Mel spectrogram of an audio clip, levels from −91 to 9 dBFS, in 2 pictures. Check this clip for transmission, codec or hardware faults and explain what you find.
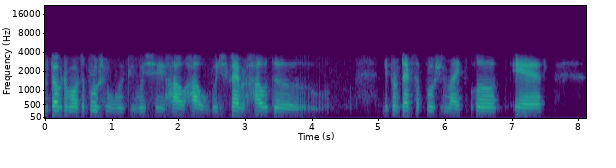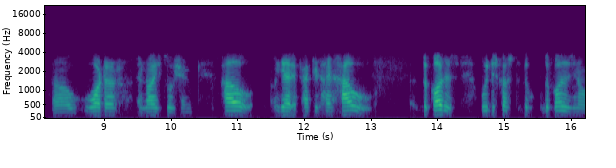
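One codec fault runs through the whole clip. AMR narrowband mobile codec: vocal-tract modelling leaves buzzy, synthetic speech confined to about 300 Hz to 3.4 kHz, nothing above 3.5 kHz, which fits a low mode near 7.4 kbps.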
